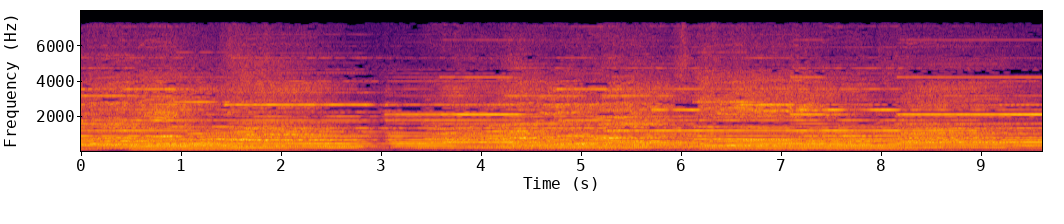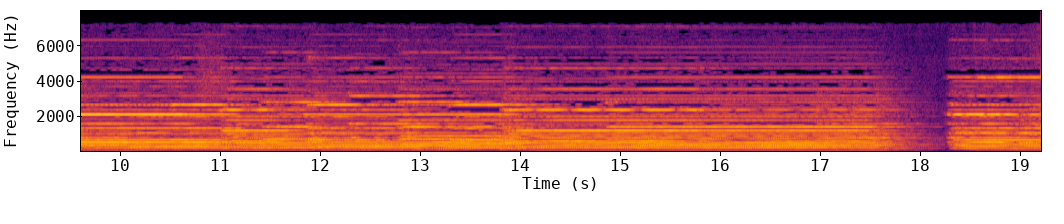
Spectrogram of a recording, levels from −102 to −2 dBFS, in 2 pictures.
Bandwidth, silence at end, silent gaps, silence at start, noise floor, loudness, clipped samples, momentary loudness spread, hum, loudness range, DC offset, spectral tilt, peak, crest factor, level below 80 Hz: 7.6 kHz; 0 s; none; 0 s; -42 dBFS; -19 LUFS; under 0.1%; 5 LU; none; 3 LU; under 0.1%; -5 dB/octave; -6 dBFS; 14 dB; -64 dBFS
